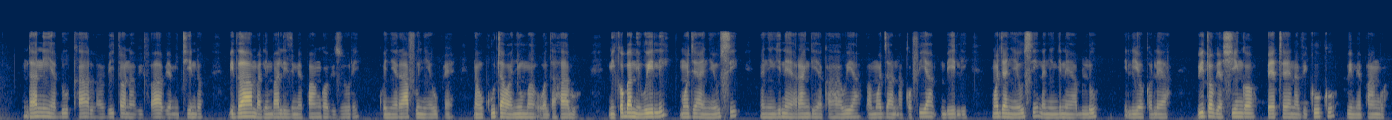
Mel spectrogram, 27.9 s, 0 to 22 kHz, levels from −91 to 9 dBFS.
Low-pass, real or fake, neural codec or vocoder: 7.2 kHz; real; none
